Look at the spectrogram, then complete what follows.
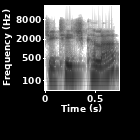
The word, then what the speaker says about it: Jitish Kalat: Just briefly, Jitish Kalat. So there's an Indian contemporary artist, Jitish Kalat. Correct. Am I pronouncing it Yeah, right?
